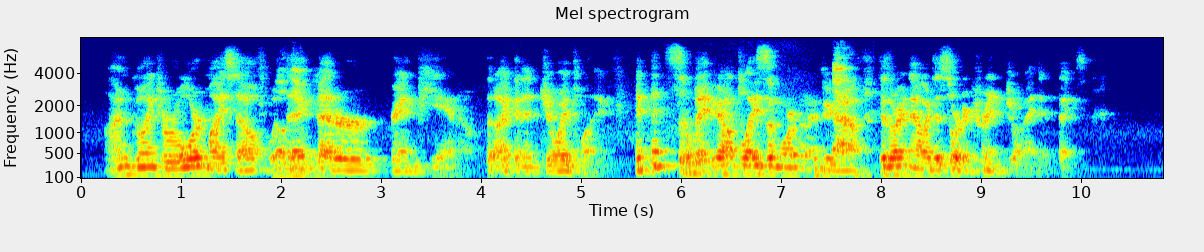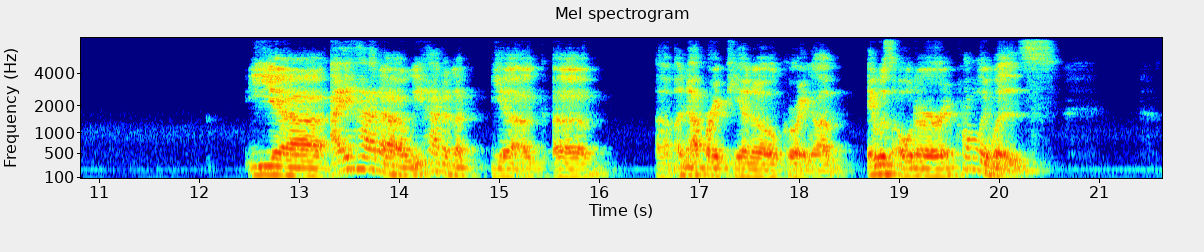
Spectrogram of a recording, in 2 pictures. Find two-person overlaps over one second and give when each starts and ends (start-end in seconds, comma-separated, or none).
none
